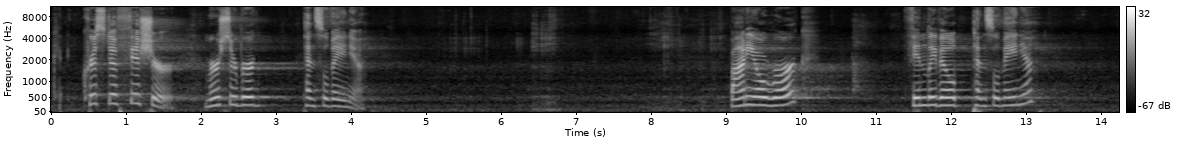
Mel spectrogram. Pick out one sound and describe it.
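An older woman speaks slowly and calmly into a microphone, pausing between phrases.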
